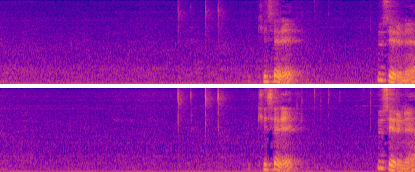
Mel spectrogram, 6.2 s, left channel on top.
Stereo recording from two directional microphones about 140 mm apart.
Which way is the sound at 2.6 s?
Centre (ahead or behind).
